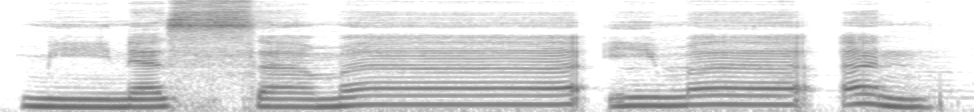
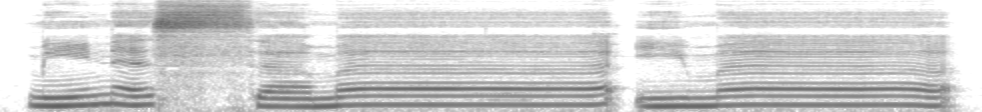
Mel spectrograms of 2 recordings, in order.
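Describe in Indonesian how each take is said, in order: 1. Frasa ini berakhir dengan bunyi n. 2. Frasa ini berakhir dengan vokal panjang. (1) "ketika washol tidak berhenti" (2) "ketika dia berhenti, maka menjadi mad iwad"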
